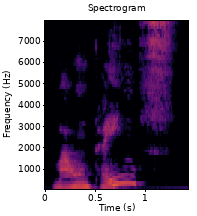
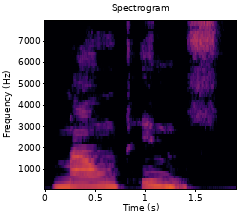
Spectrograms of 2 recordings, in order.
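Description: First: The second syllable has an 'ay' vowel. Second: The second syllable has a short 'i' vowel. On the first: The speaker calls it wrong. "myślimy, że to jest ej" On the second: The speaker calls it right. "Powinniśmy powiedzieć mountains"

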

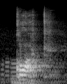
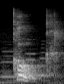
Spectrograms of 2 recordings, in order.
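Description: First: The vowel is short, so it sounds like 'cock'. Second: The vowel is long, so it sounds like 'coke'. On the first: It sounds like a rude word for a body part. The speaker calls it wrong. "você tá falando coque e não coke" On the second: It means the soft drink. The speaker calls it right. "e não coke"

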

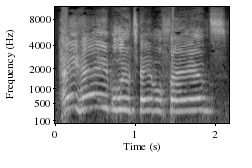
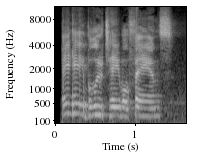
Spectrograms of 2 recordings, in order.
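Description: First: The greeting sounds overdone and forced. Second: The greeting sounds flat and unenthusiastic.

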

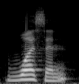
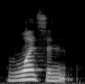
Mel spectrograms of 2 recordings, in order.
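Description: No difference in how they are said.

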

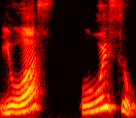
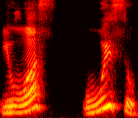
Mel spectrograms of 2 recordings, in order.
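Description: No difference in how they are said.

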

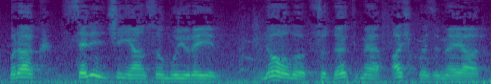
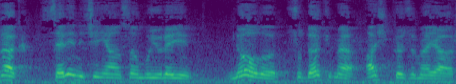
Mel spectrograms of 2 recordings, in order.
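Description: The two takes are said the same way.

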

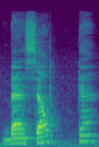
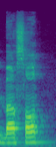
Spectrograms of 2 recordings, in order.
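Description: First: The s is light and thin. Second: The s is heavy, like an emphatic s. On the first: The speaker calls it right. "هكذا" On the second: The speaker calls it wrong. "ما تقول بسطت، لا تفخمها تجعلها صاد"

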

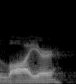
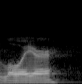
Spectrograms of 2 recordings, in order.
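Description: First: It has a Southern American pronunciation. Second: It has a General American pronunciation. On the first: "Southerners say lawyer" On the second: "most Americans say lawyer"

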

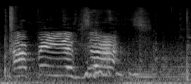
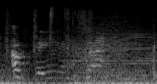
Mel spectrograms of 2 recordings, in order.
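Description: First: It is said loudly. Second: It is said quietly.

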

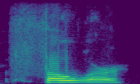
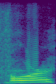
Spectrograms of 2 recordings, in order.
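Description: First: The word is stretched into two syllables. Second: The word is said as one syllable. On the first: "It's really turned into a two-syllable word" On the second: "the normal one-syllable word"

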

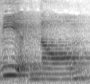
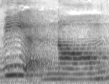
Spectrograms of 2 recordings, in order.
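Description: The two takes are said the same way.

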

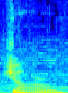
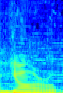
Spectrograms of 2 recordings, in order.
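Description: First: The word begins with a J sound. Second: The word begins without a J sound. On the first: The speaker calls it wrong. "not Jarl" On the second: The speaker calls it right. "It's a Jarl"

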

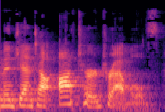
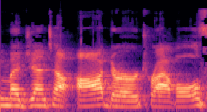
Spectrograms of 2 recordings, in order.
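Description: First: The T in 'Otter' is a crisp T sound. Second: The T in 'Otter' is a soft D-like sound. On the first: The speaker calls it right. "So I'm Magenta Otter Travels" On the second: The speaker calls it wrong. "if I don't want to be Magenta Otter Travels, I better say those T's"

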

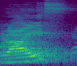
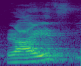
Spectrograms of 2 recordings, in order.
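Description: The two takes are said the same way.

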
